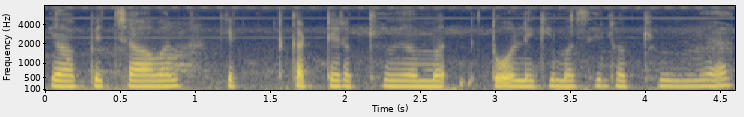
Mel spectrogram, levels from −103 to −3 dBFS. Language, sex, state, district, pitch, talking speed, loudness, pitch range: Hindi, female, Haryana, Charkhi Dadri, 200 Hz, 180 wpm, -20 LUFS, 195-205 Hz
